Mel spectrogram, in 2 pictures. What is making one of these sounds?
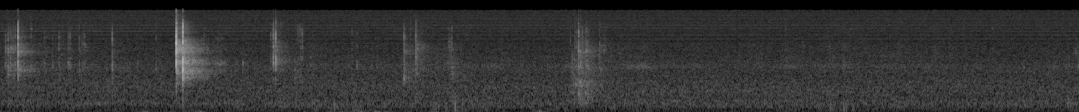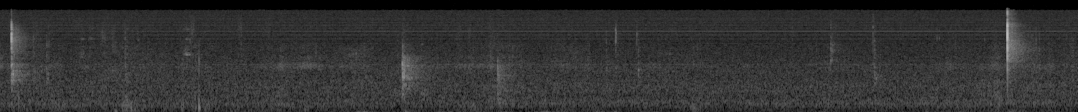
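Hands handle small plastic parts and wires, with light clicks and taps on a desk mat.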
